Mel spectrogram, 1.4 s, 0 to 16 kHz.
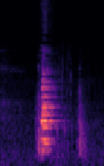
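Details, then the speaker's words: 2020 Chevy Malibu 1.5 Turbo after vacuum pump repair and battery reconnection: a single short horn toot as the car automatically locks itself; the normal lock-confirmation chirp. "there that that's that's another thing it likes to lock itself up for some reason automatically I I hate that feature"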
